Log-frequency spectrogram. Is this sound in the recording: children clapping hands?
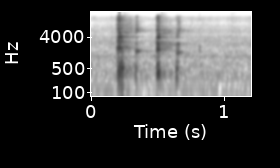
no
